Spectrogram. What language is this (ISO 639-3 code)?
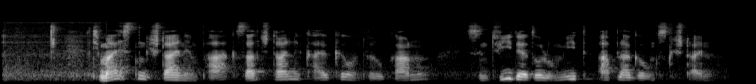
deu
